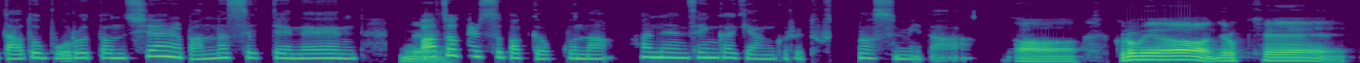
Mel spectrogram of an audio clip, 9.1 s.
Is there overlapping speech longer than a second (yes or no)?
no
